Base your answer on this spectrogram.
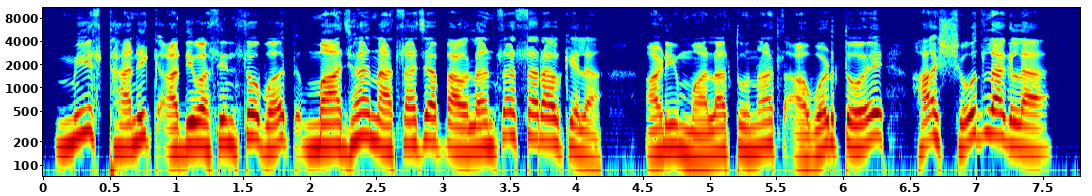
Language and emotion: Marathi, happy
